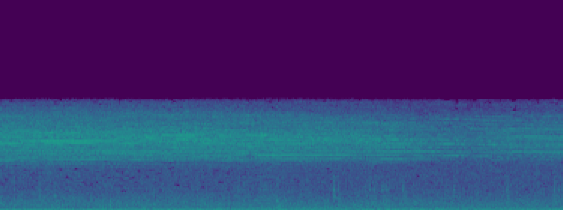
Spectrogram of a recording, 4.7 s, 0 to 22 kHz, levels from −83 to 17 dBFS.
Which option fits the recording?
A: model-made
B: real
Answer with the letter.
B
